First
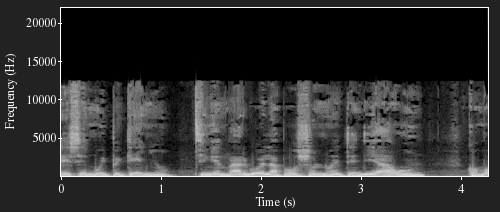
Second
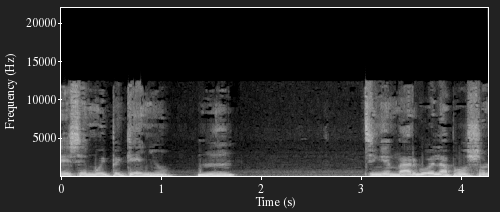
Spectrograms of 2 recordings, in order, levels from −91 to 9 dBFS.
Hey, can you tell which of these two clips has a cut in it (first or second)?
first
